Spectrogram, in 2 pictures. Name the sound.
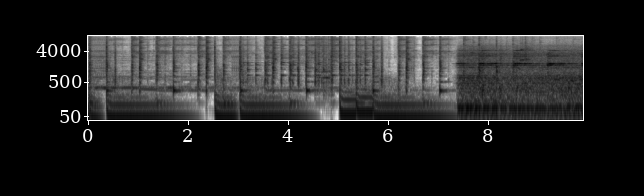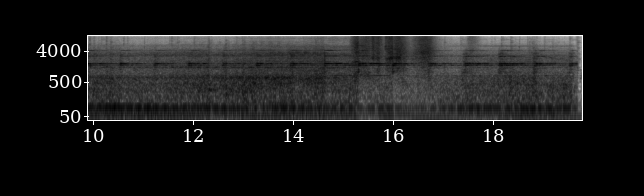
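train arriving at the station platform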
